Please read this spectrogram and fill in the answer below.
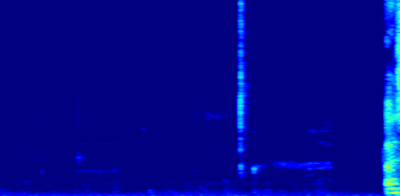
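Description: Near silence broken by a sharp click about two and a half seconds in, followed at once by a fainter one, as hands turn a plastic fashion doll.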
